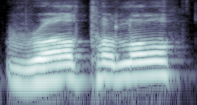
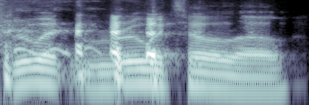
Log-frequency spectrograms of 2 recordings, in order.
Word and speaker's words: Ruotolo: Is Cade what Raltolo? Is that how you say it? Raltolo? It sounds like the chocolate. Rolos. Ruotolo.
